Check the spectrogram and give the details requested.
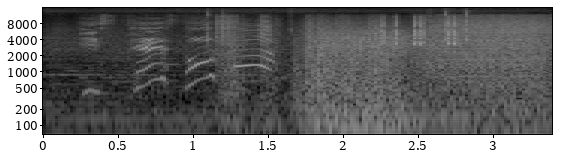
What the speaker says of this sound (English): The gunshots are crazy.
